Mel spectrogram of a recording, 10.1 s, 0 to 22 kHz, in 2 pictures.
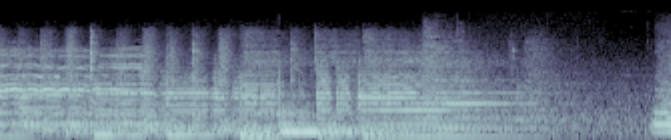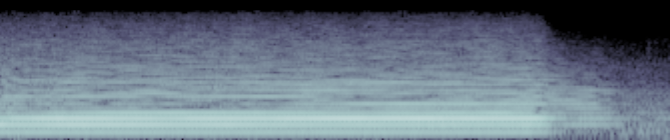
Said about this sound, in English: I'm on the dockside at Tilbury, about 40 kilometres east of the centre of London on the banks of the River Thames. Tilbury is the main port serving the British capital and also the whole southeast of England.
